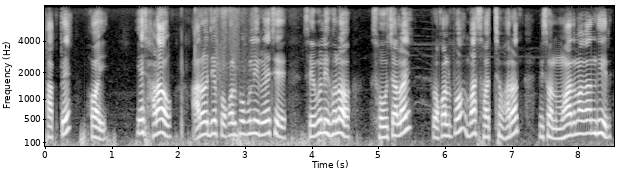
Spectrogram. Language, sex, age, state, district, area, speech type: Bengali, male, 30-45, West Bengal, Jalpaiguri, rural, spontaneous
